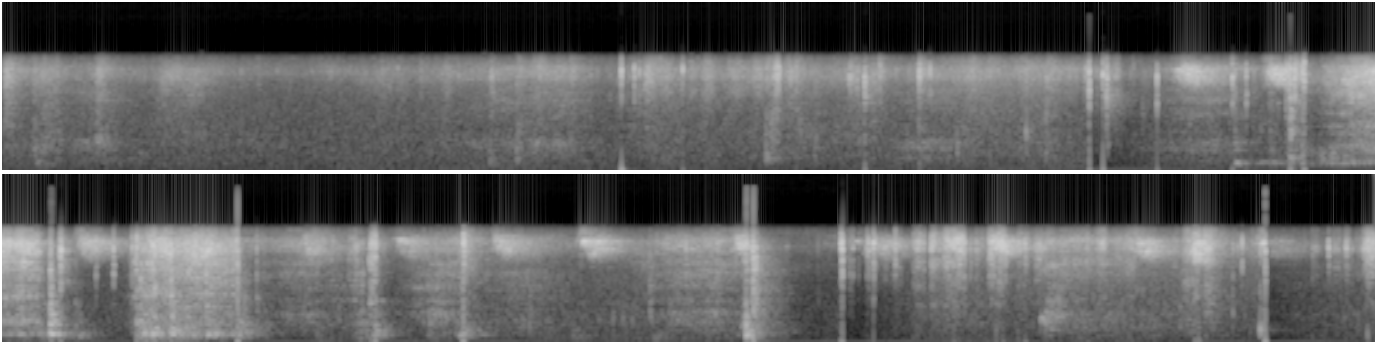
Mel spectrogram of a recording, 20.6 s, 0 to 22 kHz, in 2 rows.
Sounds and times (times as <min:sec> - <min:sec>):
Cupboard open or close: 0:09.3 - 0:14.0, 0:15.6 - 0:16.2
Drawer open or close: 0:09.4 - 0:12.3.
